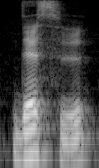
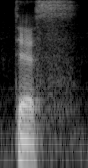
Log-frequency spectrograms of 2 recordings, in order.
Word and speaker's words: です: There's another comment that said she pronounced des as desu instead of des. 今の日本語の一番のチャレンジは、でとえにがとです。 But this doesn't make any clear semantic differences. Whether you say des or desu, the chances are we probably wouldn't even notice.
